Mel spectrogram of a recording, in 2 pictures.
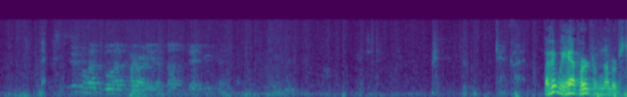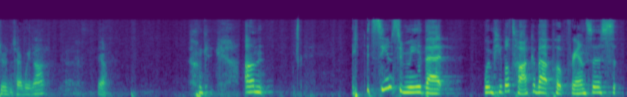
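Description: An elderly man speaks calmly into a microphone in a large room.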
